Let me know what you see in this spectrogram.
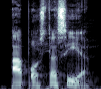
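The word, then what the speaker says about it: ἀποστασία: La palabra aquí es apostasía, en griego, que se pronuncia igual, apostasía.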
